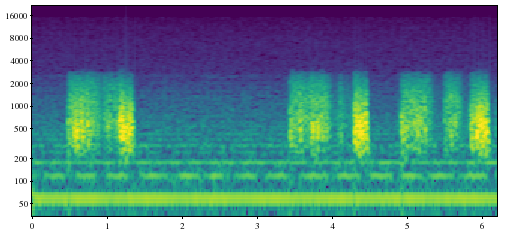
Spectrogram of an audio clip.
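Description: Bursts of static and hiss on the mission-control radio loop, narrow like a radio channel, coming in three groups: one about a second in, then two more close together in the second half. A steady low hum runs beneath.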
